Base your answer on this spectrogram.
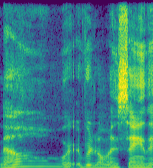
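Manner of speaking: ordinary talk, nothing marked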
